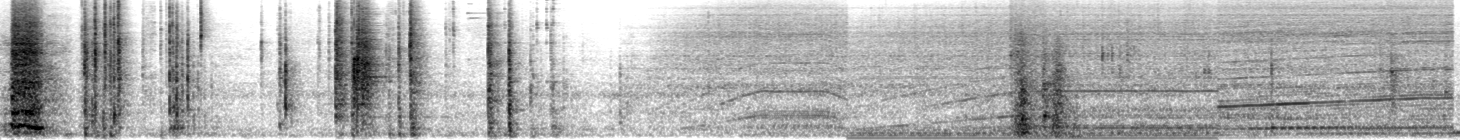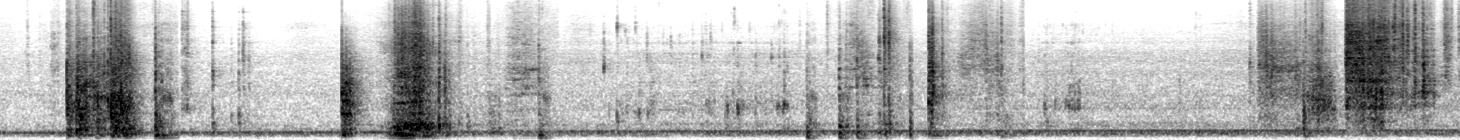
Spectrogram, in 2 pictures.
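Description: Single-serve pod coffee machine being loaded with clicks and knocks, then brewing with a steady hum and a few rising whines. Later come loud clunks of containers being handled and set down on the counter.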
